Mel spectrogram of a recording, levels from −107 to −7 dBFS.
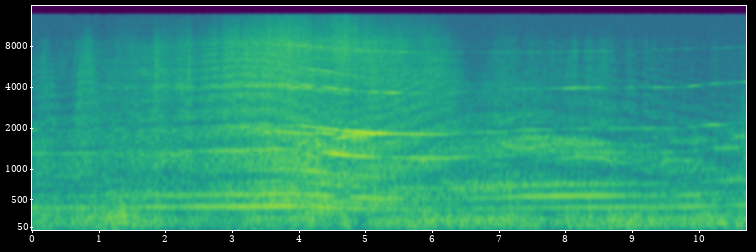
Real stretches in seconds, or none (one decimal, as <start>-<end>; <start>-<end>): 0.0-1.0; 2.3-10.7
